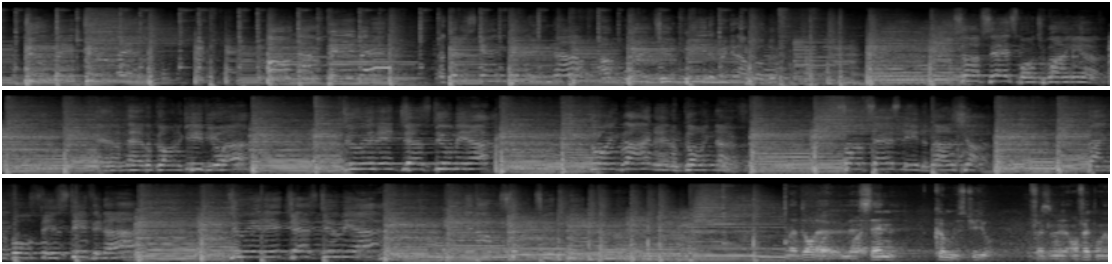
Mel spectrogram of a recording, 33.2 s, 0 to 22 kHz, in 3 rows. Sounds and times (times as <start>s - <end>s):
Drum kit: 0.0s - 9.8s, 11.1s - 12.4s, 13.6s - 14.7s, 16.0s - 17.2s, 18.6s - 30.6s
Psychedelic rock: 0.0s - 9.8s, 11.1s - 12.5s, 13.6s - 15.0s, 16.0s - 17.3s, 18.6s - 30.3s.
